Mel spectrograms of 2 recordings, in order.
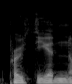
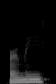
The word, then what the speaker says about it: Prometheum: I mean, we can take this right here and try and make some of this Prothean or whatever it is. Promethean. Ah, Prometheum. Okay, there's an M on the end.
